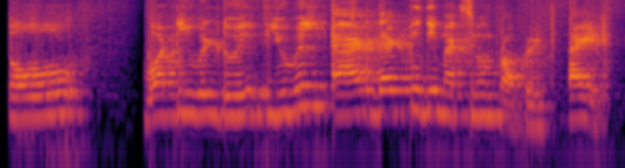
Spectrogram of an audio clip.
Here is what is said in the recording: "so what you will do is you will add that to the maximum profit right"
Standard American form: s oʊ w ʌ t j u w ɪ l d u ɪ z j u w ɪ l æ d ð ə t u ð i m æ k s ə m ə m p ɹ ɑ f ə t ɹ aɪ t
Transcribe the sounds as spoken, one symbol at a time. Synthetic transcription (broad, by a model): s oʊ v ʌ t j u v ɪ l d u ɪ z j u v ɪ l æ d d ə t u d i m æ k s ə m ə m p ɹ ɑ p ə t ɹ aɪ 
